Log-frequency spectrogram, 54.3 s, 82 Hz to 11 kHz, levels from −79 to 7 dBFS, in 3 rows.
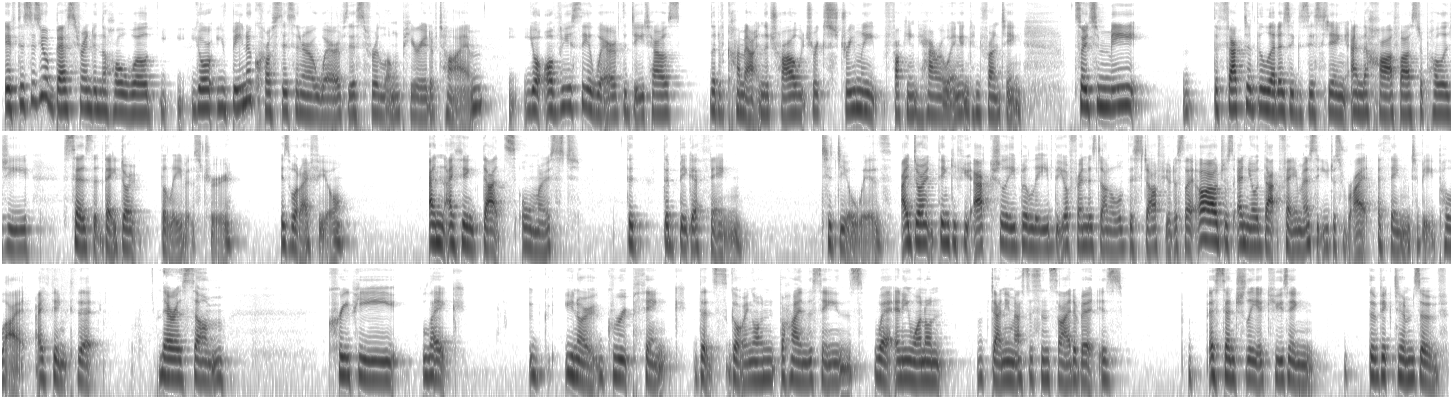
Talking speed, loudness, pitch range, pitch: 165 wpm, -23 LUFS, 155-180 Hz, 165 Hz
